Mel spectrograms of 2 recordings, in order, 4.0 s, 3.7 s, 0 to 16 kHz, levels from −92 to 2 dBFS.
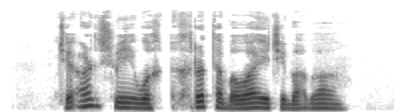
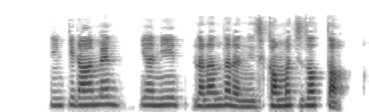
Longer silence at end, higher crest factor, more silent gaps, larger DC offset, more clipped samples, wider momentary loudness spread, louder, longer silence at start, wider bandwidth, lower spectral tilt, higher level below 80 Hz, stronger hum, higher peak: first, 0.55 s vs 0.25 s; about the same, 18 dB vs 20 dB; neither; neither; neither; about the same, 8 LU vs 9 LU; about the same, -23 LUFS vs -24 LUFS; about the same, 0.6 s vs 0.5 s; first, 11 kHz vs 9 kHz; first, -7 dB/octave vs -4 dB/octave; about the same, -72 dBFS vs -72 dBFS; neither; about the same, -6 dBFS vs -6 dBFS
